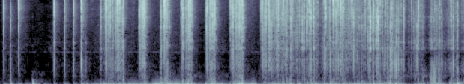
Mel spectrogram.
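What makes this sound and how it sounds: Long nails quickly tap and scratch a large unwrapped solid milk chocolate bar with raised squares resting on a towel. Sharp, separate clicking taps at the start give way to a dense, rapid run of bright scratching and tapping over a soft low thud.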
